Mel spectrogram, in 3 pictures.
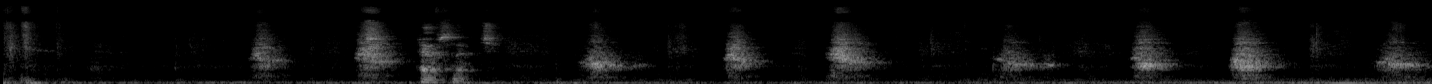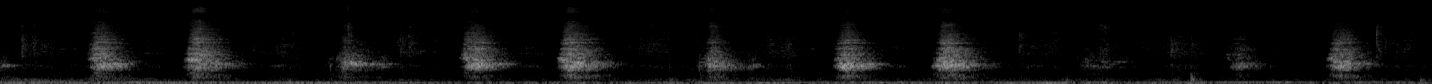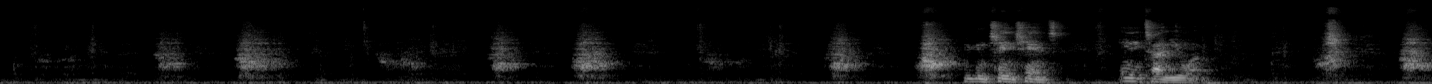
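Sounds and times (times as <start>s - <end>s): man breathing forcefully: 0.0s - 42.9s.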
